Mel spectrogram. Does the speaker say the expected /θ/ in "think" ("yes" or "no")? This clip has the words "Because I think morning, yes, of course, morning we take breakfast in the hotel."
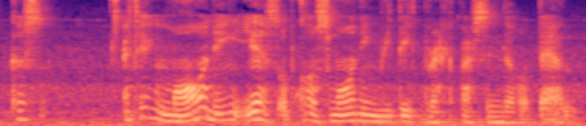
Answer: no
